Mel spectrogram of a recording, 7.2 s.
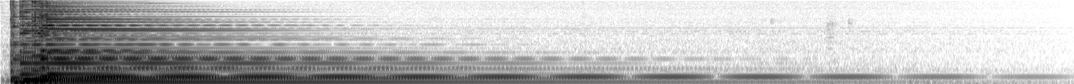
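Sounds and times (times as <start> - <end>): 
12-string electric guitar loop in C minor: 0.0 - 5.3
12-string acoustic guitar loop in C minor: 0.0 - 5.9.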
